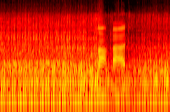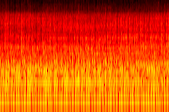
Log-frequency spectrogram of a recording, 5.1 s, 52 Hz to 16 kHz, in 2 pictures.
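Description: A Ducati V4R motorcycle engine idles steadily up close, its low, even rumble running throughout while a person briefly speaks over it near the start.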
